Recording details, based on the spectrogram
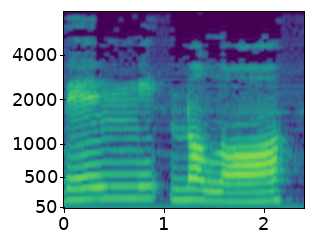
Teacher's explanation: زبر آ رہی ہے اللہ کے نام سے پہلے, تو تفخیم کے ساتھ پڑھیں گے اللہ کو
